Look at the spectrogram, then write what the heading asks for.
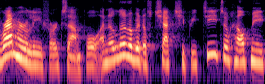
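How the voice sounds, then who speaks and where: In a quiet setting, a woman with a medium-pitched voice talks at a moderate pace. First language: not English. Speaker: research integrity expert. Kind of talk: conference presentation.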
